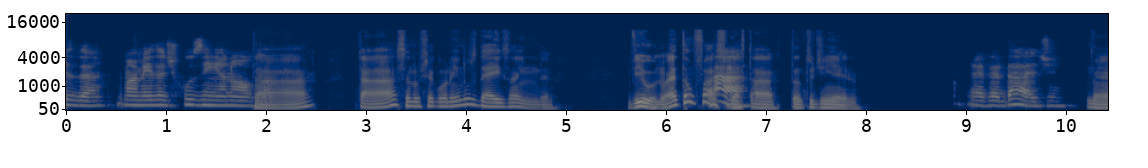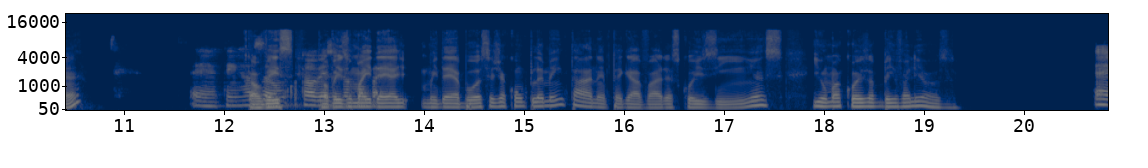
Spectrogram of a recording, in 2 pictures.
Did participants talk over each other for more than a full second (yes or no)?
yes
